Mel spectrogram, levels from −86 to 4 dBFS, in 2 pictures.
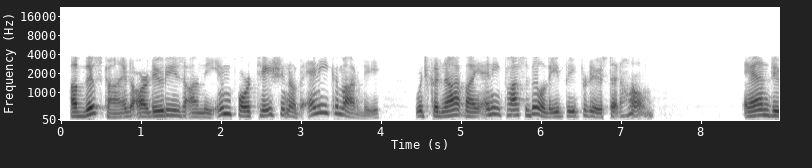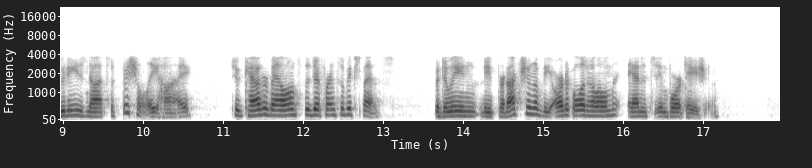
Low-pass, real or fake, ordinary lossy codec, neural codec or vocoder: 3.6 kHz; fake; Opus, 64 kbps; codec, 16 kHz in and 24 kHz out, 1.1 kbps, FireRedTTS-2 codec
